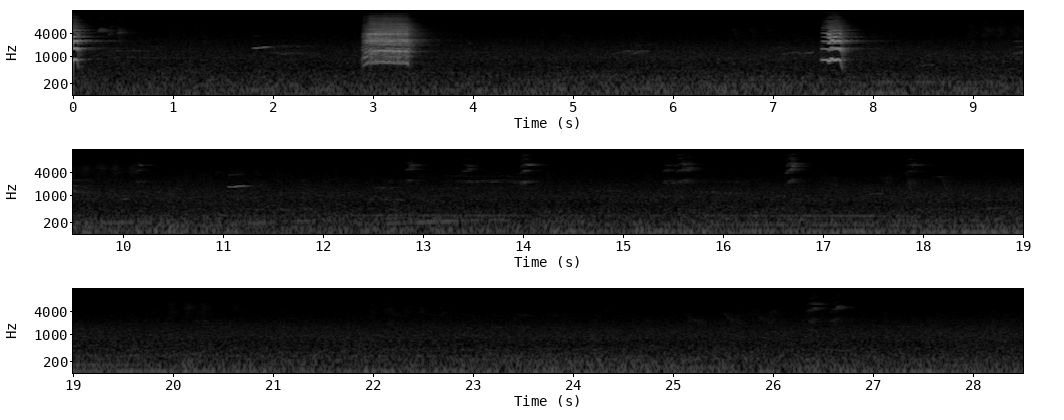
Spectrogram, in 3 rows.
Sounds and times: lone cockatoo calling 0:00.0 - 0:00.6
lone cockatoo calling 0:02.9 - 0:03.6
lone cockatoo calling 0:07.3 - 0:08.1

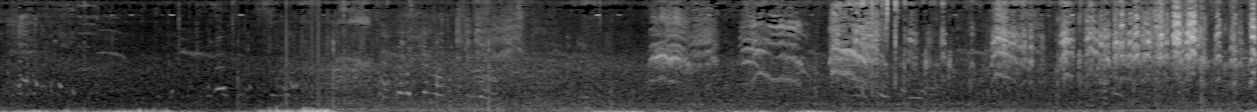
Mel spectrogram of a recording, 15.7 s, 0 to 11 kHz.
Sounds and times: gulls 0:08.1 - 0:15.7

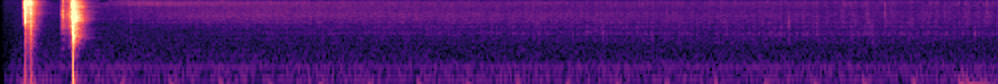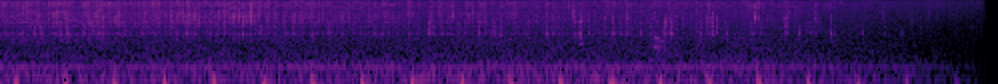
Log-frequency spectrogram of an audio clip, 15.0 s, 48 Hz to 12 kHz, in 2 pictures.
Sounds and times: Pepsi can being opened 0:00.2 - 0:00.6

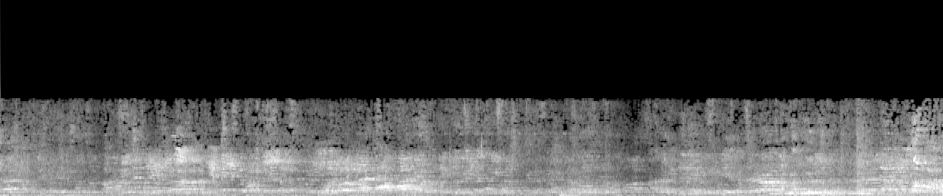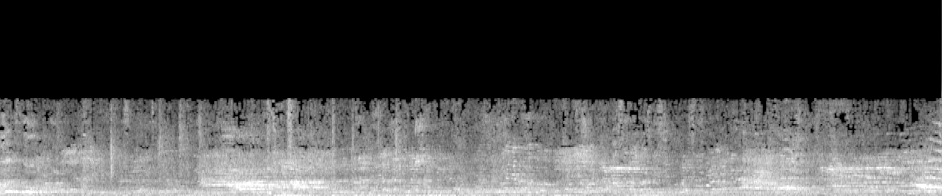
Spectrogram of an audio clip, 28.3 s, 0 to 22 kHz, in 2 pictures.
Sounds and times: children 0:00.0 - 0:28.2

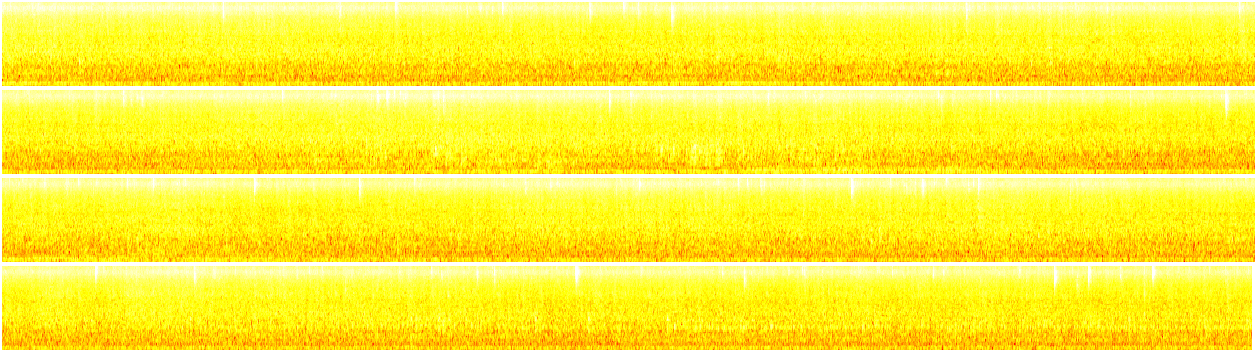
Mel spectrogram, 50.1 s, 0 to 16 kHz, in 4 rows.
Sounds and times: Rain 0:00.0 - 0:50.0

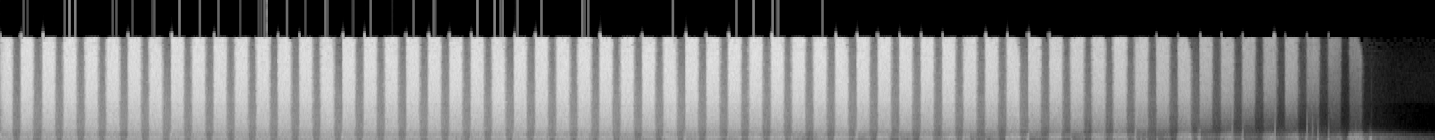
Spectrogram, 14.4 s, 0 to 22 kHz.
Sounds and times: noise falling 0:09.1 - 0:14.3

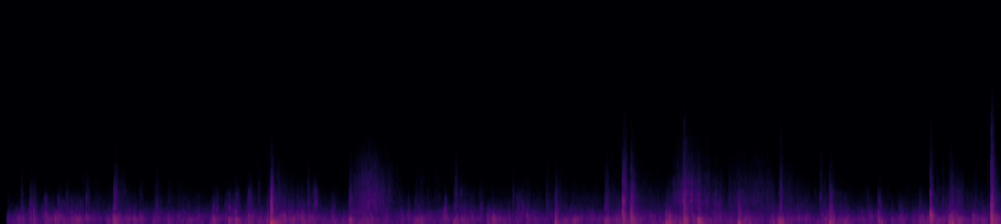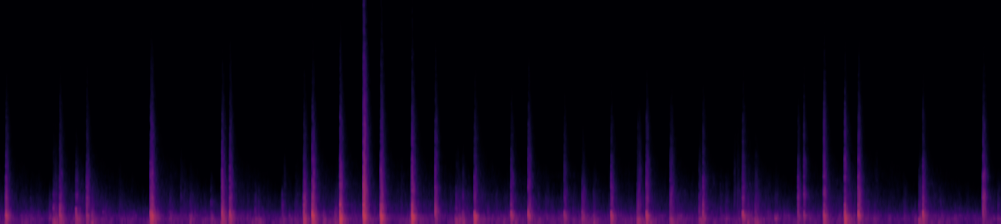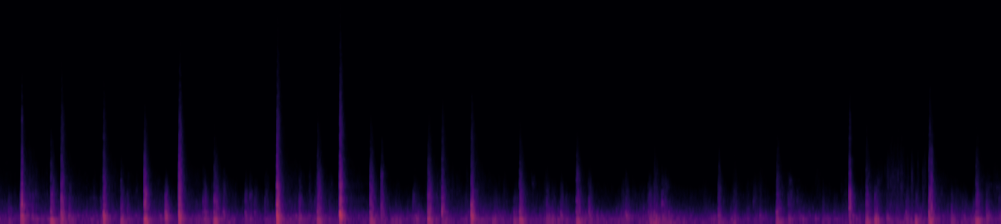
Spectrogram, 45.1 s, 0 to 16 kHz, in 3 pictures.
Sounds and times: Fireworks 0:00.2 - 0:45.0
rockets 0:03.8 - 0:23.0
rockets 0:38.7 - 0:45.0

